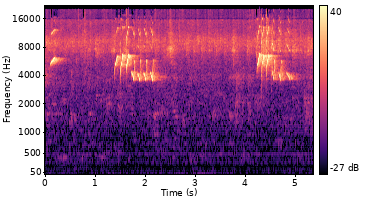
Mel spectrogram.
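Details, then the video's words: Cinereous tit singing with sharp phrases: a brief high note, then two phrases of quick high chips running into a string of lower, evenly spaced notes, about three seconds apart. "Gelatik batu gacor"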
